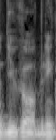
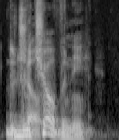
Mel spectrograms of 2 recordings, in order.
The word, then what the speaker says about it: Duchovny: Però alcuni americani dicono Duchovny col K. Altri dicono Duchovny.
